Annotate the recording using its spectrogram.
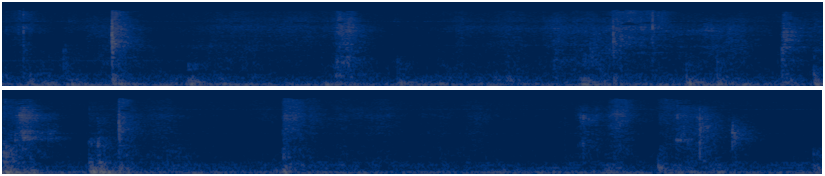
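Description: Soft thuds and knocks sound close by.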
